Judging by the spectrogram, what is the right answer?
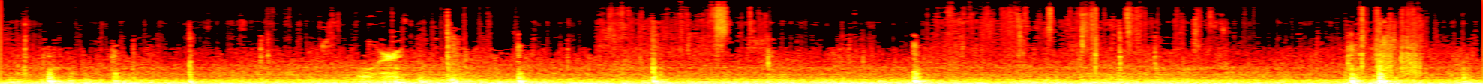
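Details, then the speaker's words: Ford with power steering, driving at low speed: loud clunky metal-on-metal noise up front, heard mostly on the passenger side when turning into a parking spot; rack replacement was quoted, but the cause was a loose stabilizer bar end link. "so it's that kind of noise where it's a loud clunky noise up front sounds like metal on metal"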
